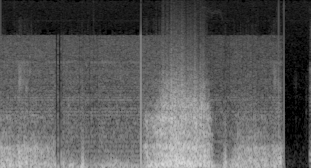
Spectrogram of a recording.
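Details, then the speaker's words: Real respiratory sound sample from the ICBHI dataset: soft rushing breath noise through a stethoscope with low rumble, no crackles or wheeze; normal breath sounds. "그 이거는 이제 icb 데이터에 대한 실제 샘플이고 말 사운드입니다"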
